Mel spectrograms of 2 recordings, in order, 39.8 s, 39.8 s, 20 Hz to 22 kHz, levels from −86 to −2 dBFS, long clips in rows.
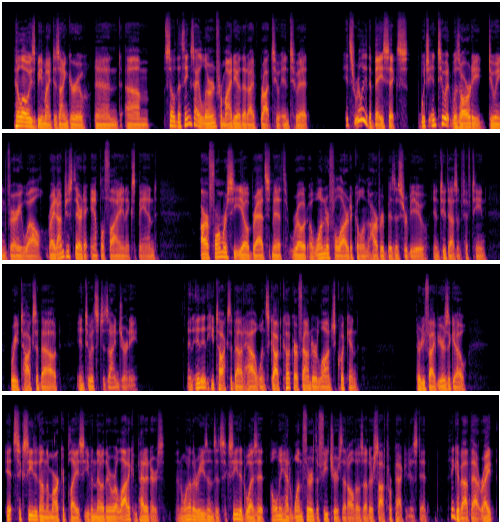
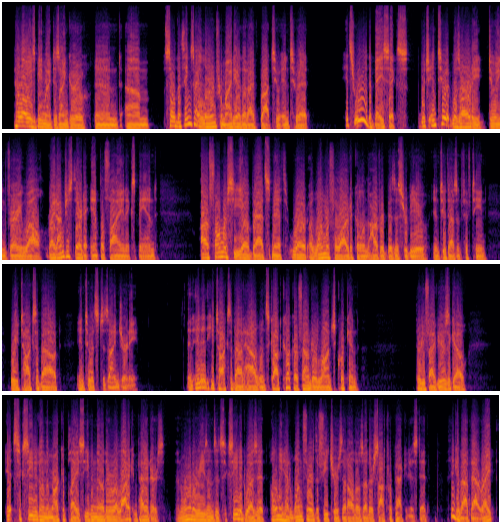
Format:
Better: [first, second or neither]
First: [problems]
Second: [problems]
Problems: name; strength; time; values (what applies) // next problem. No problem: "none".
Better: first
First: none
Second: distortion; heavy; 23% of the sound clipped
